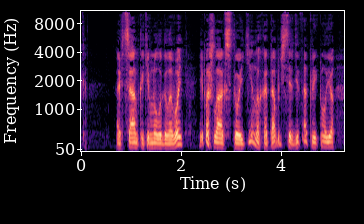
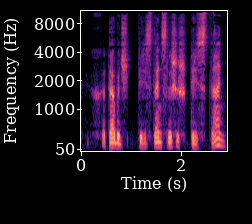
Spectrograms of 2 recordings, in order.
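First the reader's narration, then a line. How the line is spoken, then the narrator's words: Whisper. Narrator (Russian): зашептал был Волька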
